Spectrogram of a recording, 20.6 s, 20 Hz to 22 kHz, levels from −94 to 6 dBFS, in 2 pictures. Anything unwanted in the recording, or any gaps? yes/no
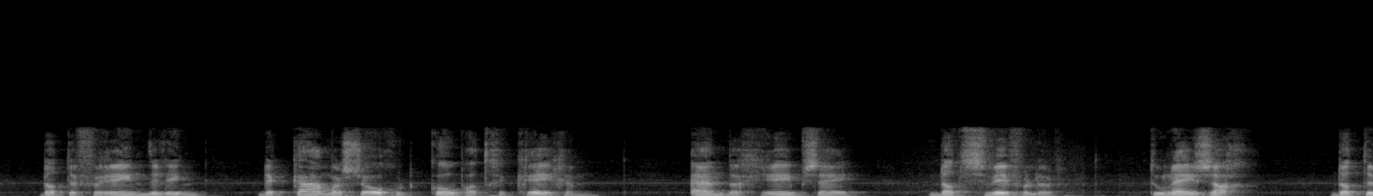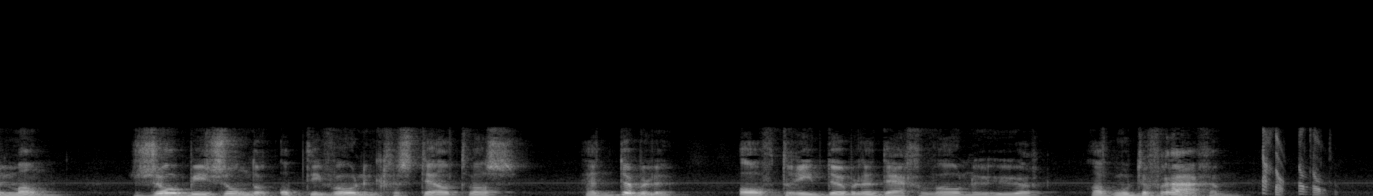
yes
